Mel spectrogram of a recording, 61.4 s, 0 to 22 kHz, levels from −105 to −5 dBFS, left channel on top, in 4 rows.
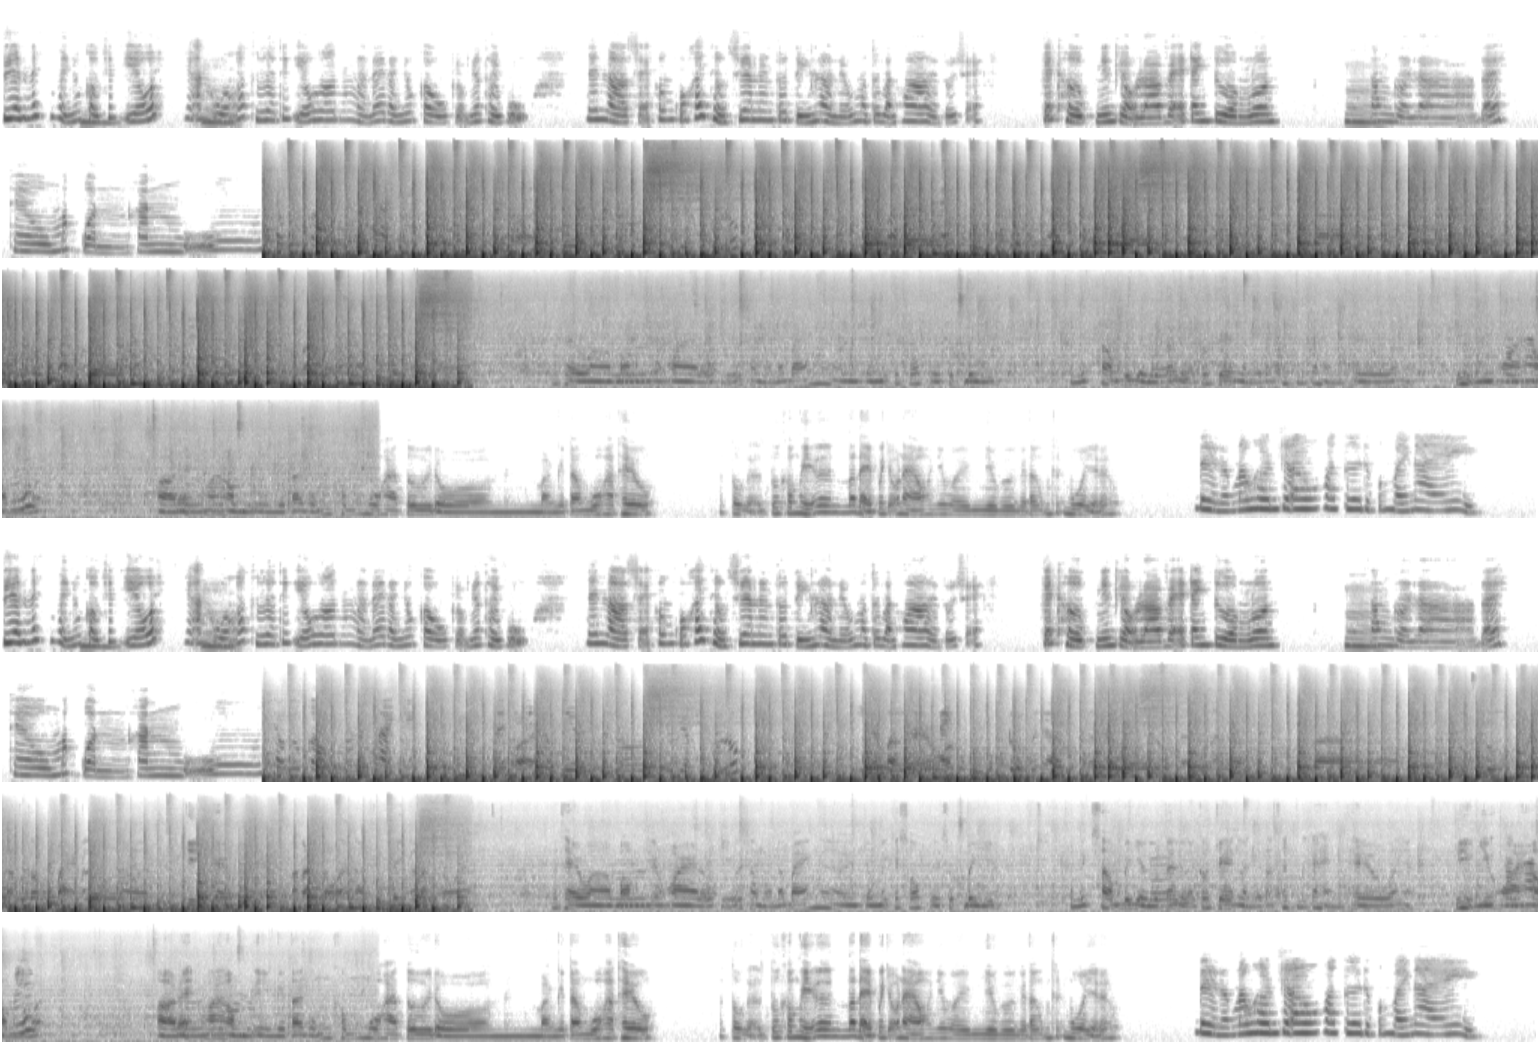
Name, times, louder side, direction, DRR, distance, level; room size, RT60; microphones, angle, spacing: voice 1, 0.0-9.8 10.4-12.8 13.7-15.0 15.4-19.5 20.3-22.8 23.2-23.4 23.8-25.0 27.3-27.7 36.7-37.2 42.2-42.6 45.7-46.4 47.8-48.6 58.0-60.9, right 2 dB, 25° right, 3.3 m, -52 dB
voice 2, 0.8-1.2 2.0-2.3 13.4-13.8 19.9-20.7 24.0-28.1 28.4-29.5 29.9-35.5 36.2-40.7 41.1-44.9 45.2-46.5 47.6-52.6 53.4-57.2, right 3 dB, 65° right, 1.9 m, -52 dB
sound 1, 18.0-35.4, left 4 dB, 35° left, 0.4 m, -30 dB
sound 2, 31.6-49.8, left 6 dB, 80° left, 2.4 m, -58 dB
head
